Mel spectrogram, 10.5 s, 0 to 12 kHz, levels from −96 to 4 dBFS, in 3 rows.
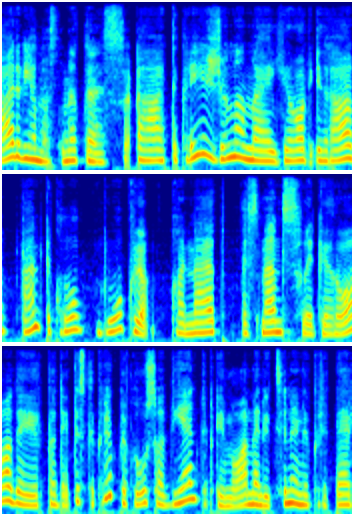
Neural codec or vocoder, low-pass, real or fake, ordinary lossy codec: codec, 44.1 kHz, 1.7 kbps, Pupu-Codec; 10.8 kHz; fake; MP3, 64 kbps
